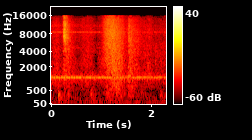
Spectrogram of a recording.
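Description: Fast electronic ticking from an on-screen spinning prize wheel (wheelofnames.com), the ticks so rapid they merge into one steady high tone as the wheel spins at speed. A short hiss comes about a second in.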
